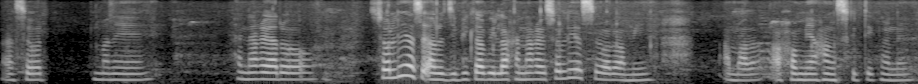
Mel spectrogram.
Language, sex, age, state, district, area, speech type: Assamese, female, 45-60, Assam, Barpeta, rural, spontaneous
